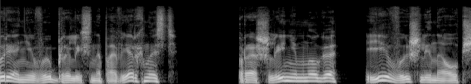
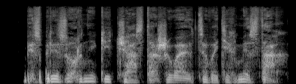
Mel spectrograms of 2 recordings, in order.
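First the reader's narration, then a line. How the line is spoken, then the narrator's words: Quiet. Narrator (Russian): так же тихо ответила она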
